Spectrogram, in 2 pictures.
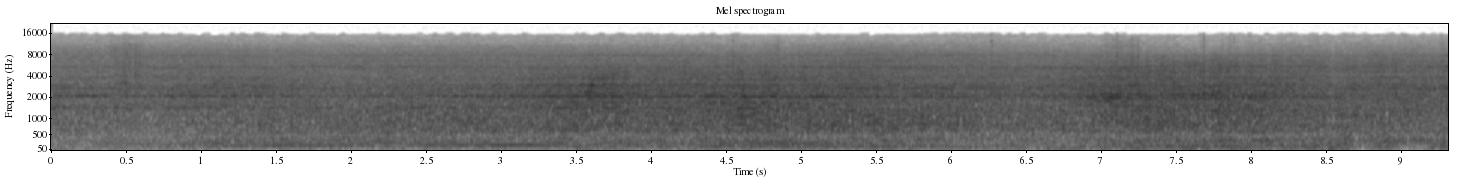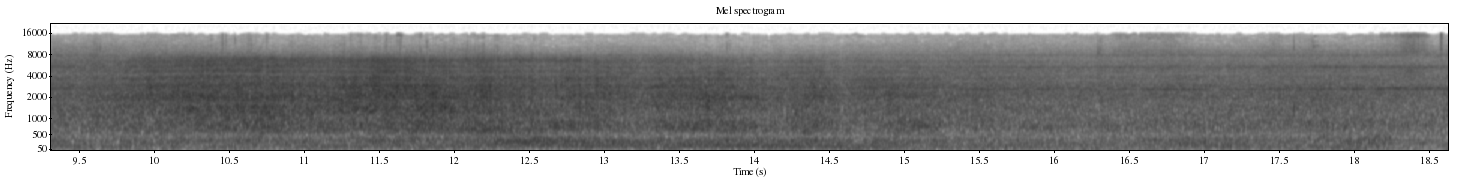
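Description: Jet airliners departing Tampa International roar steadily throughout, a loud, continuous broadband engine rumble that swells slightly in the middle and holds near, with no talking.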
